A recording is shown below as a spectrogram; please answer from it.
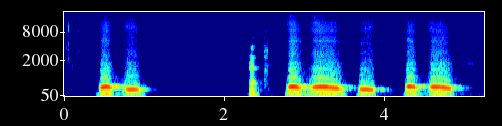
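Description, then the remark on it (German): A person imitates an owl with a series of breathy, tonal hoots in short bursts, first a pair, then a longer run of four or five, with a brief spoken word in between. “Das andere ist die Eule.”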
